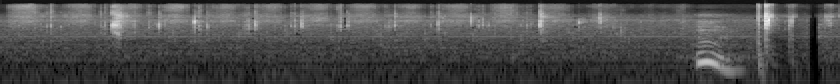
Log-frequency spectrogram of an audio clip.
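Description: Fine-mist setting spray pump bottle spritzed onto the face: a few short, soft hisses, the clearest about half a second in.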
